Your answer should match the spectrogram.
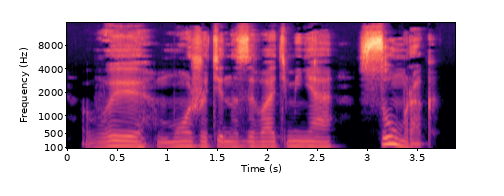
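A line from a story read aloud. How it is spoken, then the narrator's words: Low, restrained voice. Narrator (Russian): сказал он низким сдержанным тоном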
